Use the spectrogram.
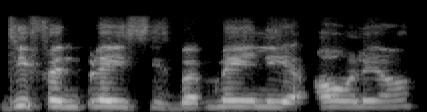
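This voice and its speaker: A laid-back man from France talks with a slightly raised pitch, often laughing as he rambles. The recording is dry and close, with no room sound. He speaks in an easy, unhurried interview tone. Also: level tone, darkish tone, no echo. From France, family from Martinique. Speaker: reggae artist guest. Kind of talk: relaxed conversational interview.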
